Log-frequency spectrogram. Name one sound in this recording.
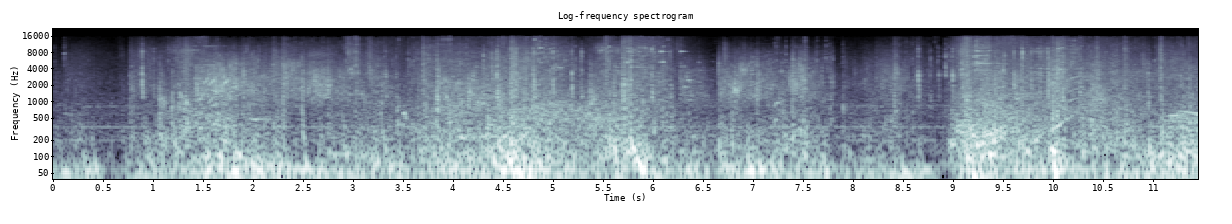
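Game spell effects whoosh and clash in quick bursts.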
